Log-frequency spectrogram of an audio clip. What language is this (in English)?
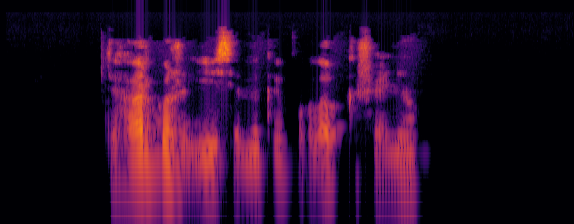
Ukrainian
